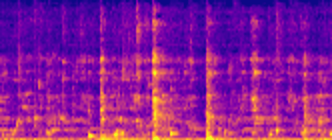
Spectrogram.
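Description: A few light ticks and clinks at a glass mixing bowl of juice, spread about a third of a second apart, as sugar is added by hand. They sit over a steady low room hum.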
